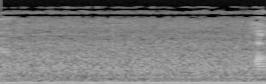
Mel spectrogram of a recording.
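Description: Steady, loud low drone of an airliner cabin in flight: engine and airflow noise holding even throughout.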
